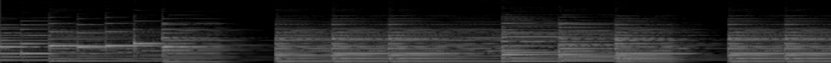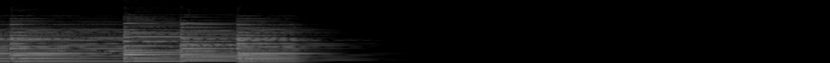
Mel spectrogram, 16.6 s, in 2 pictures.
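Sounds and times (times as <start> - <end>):
ecossaise at medium tempo 106: 0.0 - 11.6.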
